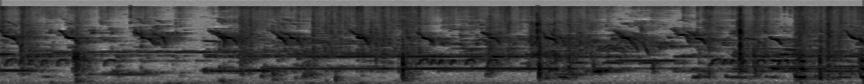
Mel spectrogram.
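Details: Feeding Malay chickens in a backyard: a continuous chorus of short falling chirps with steady tonal peeping underneath, sharp clicks of pecking at food recurring roughly every second.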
